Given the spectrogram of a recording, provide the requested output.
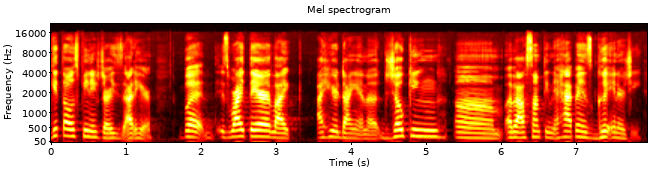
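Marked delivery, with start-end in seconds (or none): none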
